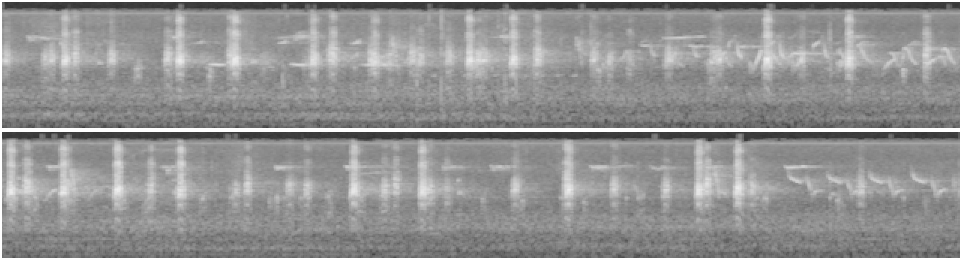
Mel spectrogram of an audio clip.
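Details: A male and a female Red-winged Blackbird perched at Chippewa Nature Center call with crisp, clicking chips about every half second, over faint high twittering and a steady background hiss.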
